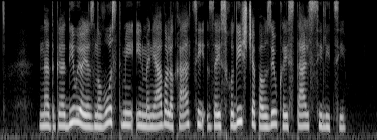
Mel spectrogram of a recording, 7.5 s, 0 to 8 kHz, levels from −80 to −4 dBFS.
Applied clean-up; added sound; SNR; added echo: none; none; none; none.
